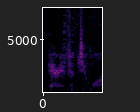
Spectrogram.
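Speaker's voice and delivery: hushed conspiratorial whisper. Acted. Friend whispering about Area 51 as a secret. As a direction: breathe it like a secret.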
